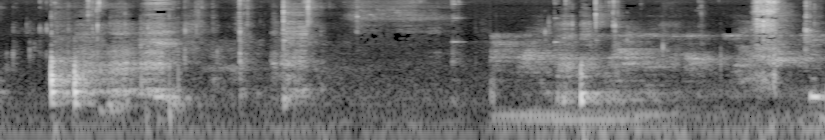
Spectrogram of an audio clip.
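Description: Spoon and straw stirring milk in a drinking glass, with a scraping stretch early and several sharp clicks against the glass. A low steady hum comes in about halfway through, and a short hissy slurp is heard near the end.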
